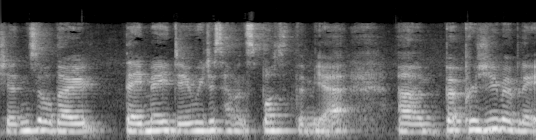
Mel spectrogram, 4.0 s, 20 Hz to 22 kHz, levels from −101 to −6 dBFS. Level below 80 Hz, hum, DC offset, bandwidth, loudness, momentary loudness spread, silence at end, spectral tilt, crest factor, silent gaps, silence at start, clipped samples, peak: -62 dBFS; none; under 0.1%; 12.5 kHz; -22 LUFS; 6 LU; 0 s; -4 dB/octave; 12 dB; none; 0 s; under 0.1%; -10 dBFS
